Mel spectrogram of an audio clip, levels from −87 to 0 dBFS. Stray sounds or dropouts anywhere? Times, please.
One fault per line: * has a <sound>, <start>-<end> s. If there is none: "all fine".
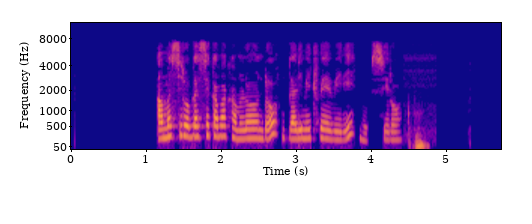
* has a thud, 4.5-4.8 s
